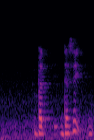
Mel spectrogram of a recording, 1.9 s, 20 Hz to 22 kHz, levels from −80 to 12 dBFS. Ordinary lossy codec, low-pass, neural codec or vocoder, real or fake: none; 7.2 kHz; none; real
